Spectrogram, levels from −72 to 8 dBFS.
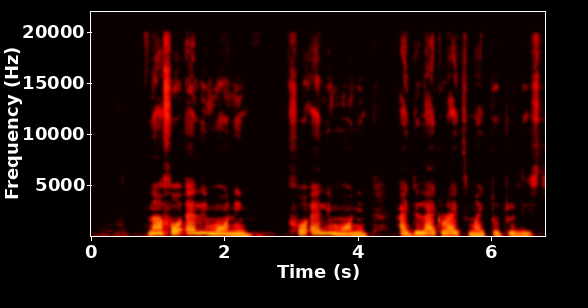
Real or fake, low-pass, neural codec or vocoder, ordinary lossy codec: real; none; none; none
